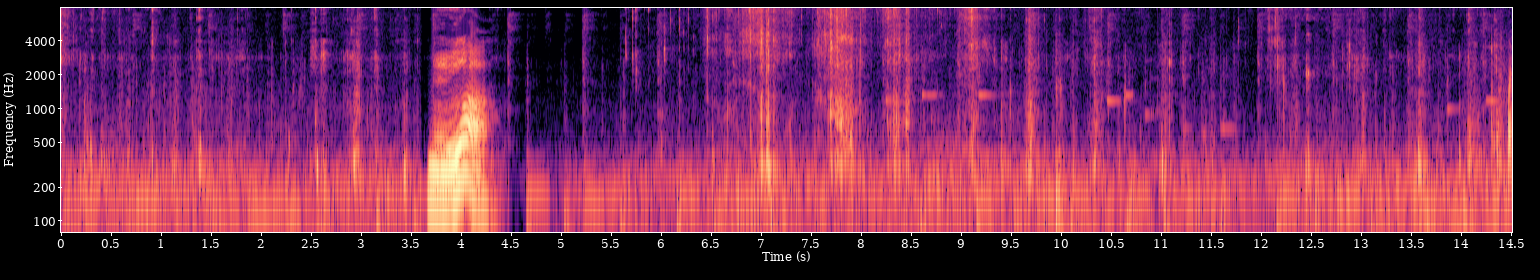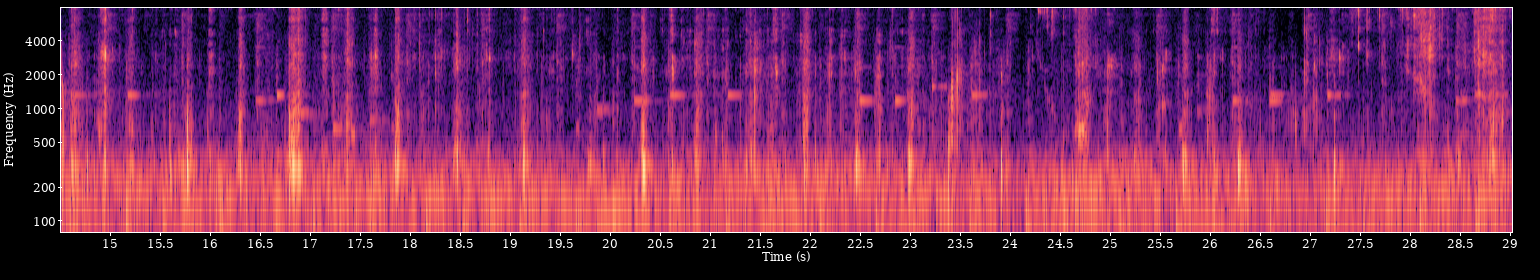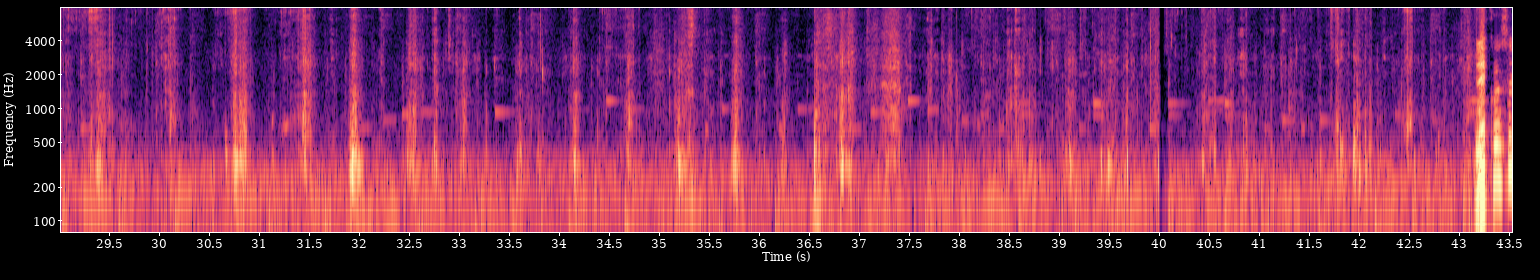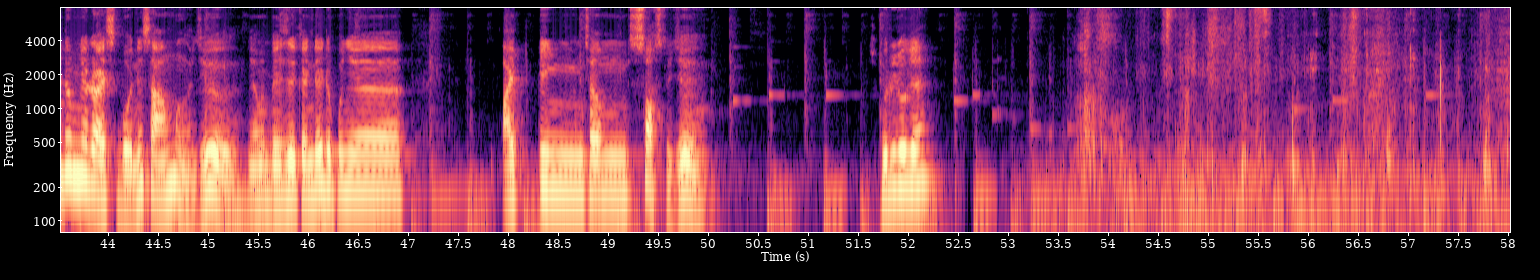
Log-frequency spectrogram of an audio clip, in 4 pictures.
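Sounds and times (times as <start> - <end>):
crunchy chewing of fried chicken: 0.0 - 3.6, 5.6 - 43.3, 53.5 - 58.0
soft background music: 0.0 - 58.0.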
